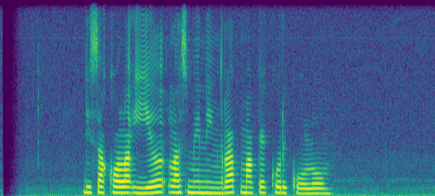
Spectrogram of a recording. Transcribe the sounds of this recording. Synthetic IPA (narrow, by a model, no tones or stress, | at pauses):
disakɔlaijəlasminiŋɾat̪̚makɛkuɾikulum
